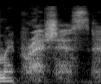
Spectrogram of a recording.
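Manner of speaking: muttering quietly. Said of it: "I'm going to hear him muttering".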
